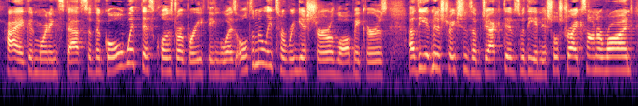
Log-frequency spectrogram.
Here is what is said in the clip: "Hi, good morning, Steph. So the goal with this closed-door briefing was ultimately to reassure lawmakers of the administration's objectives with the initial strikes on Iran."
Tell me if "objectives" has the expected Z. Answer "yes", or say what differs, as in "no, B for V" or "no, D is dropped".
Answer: yes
